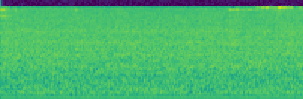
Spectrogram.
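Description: Steady low hum over an even hiss of room noise, with no other events.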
